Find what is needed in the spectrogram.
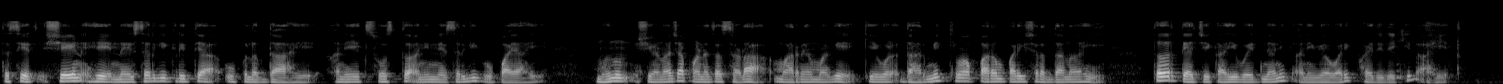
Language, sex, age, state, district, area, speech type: Marathi, male, 30-45, Maharashtra, Osmanabad, rural, spontaneous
